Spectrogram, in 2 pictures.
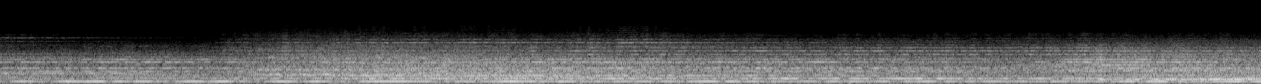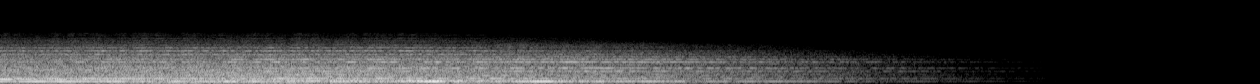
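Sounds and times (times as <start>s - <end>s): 
drone: 0.0s - 21.3s.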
